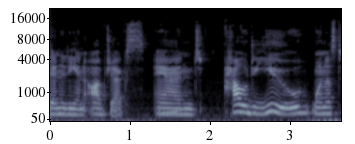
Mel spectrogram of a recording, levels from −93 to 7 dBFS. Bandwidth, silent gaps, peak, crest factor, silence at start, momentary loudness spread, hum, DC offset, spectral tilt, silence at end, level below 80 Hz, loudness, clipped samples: 15 kHz; none; -14 dBFS; 20 dB; 0 s; 11 LU; none; under 0.1%; -4 dB/octave; 0 s; -66 dBFS; -35 LUFS; under 0.1%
